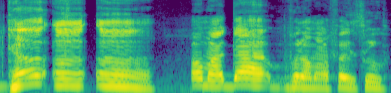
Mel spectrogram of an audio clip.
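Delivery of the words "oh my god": ordinary delivery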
